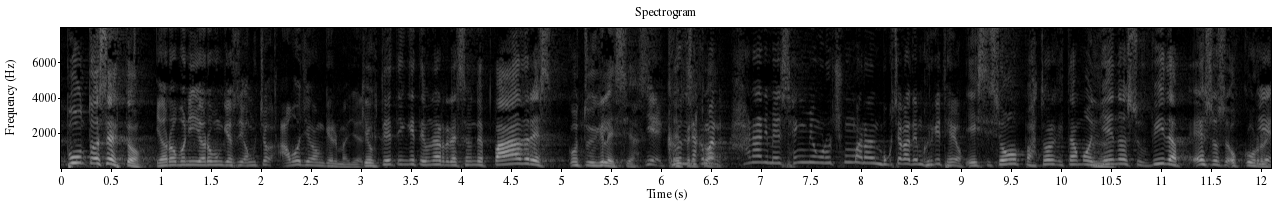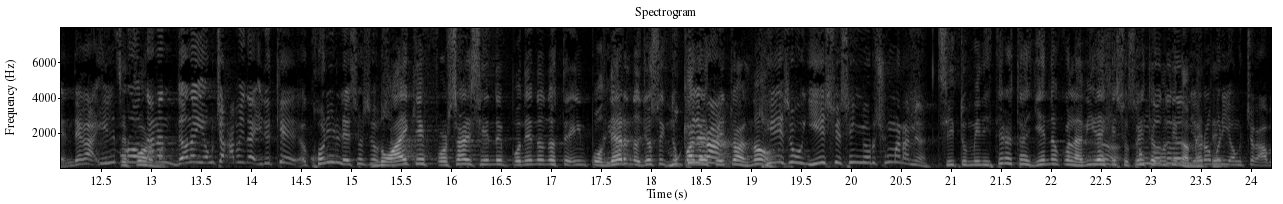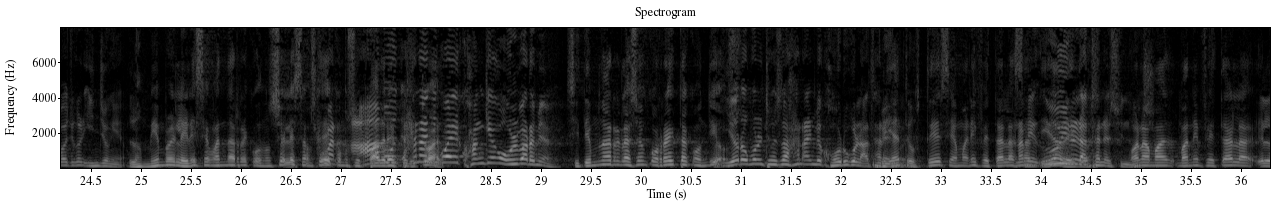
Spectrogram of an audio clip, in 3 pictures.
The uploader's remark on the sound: '23 Zoe Conference at Honduras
